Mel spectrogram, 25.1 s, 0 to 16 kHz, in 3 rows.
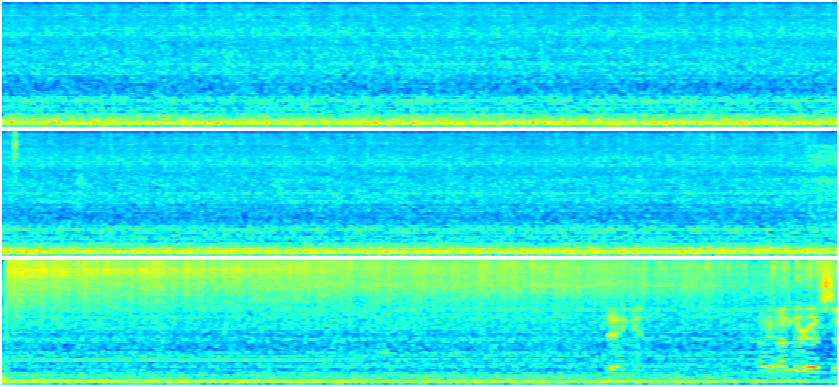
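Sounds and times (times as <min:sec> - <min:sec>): combine harvester running: 0:14.0 - 0:25.0.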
